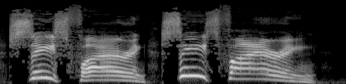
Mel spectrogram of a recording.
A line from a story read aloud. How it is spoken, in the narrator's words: The major was leaning against a tree, looking bored, shouting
